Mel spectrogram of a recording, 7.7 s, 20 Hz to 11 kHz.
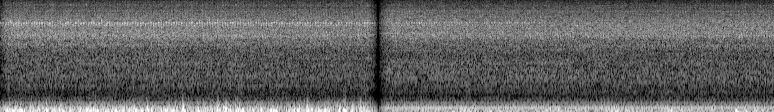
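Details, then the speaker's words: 2007 Honda Pilot, about 89,000 miles, engine warm from an hour's drive, idling: a steady ticking or buzzing whine from the power steering pump. Fluid level is fine; worn O-rings are suspected of letting air in and causing cavitation. "So it's almost a ticking or a buzzing sound. That's what a lot of people describe it as."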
